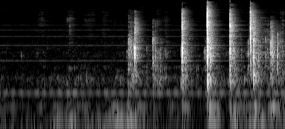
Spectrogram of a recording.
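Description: Stacked sheets of animation paper being flipped by hand, a quick series of crisp paper flaps, about three a second, starting about halfway in. The drawings are being flipped to preview the movement between them.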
